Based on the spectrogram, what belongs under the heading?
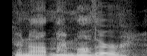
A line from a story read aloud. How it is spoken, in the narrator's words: Alexandra sighed, with a mixture of affection and exasperation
